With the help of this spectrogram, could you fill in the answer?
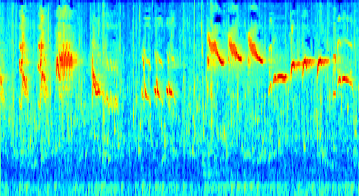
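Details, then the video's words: Thrush singing, meant to stimulate a reluctant caged bird: bursts of high chirps and warbled notes give way to a chain of descending whistles and a level, fluting trill, with faint background hum. "terapi anis males bunyi/anis macet"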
